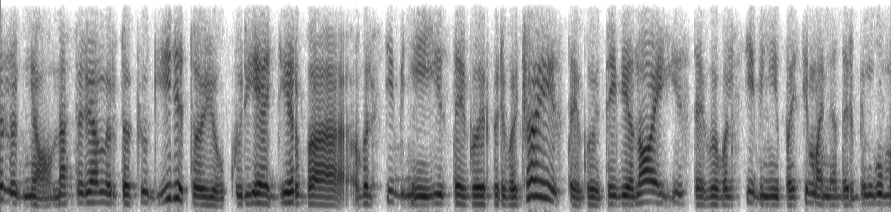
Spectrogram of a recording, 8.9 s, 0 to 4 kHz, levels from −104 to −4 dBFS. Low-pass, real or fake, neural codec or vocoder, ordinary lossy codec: 3.6 kHz; fake; codec, 16 kHz, 4 kbps, FunCodec, trained on Chinese and English, 50 frames a second; Opus, 16 kbps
